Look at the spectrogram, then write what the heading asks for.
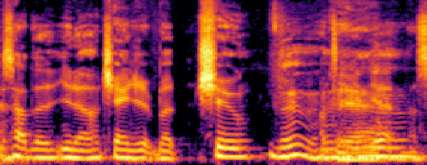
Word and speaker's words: Hsu: No, that's the same reason why my TikTok name is SHOE, because it's pronounced shoe, like a tennis shoe.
